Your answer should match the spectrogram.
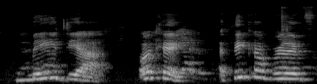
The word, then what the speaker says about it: Maydea: media wait media i always saved i was wrong all this while so it is pronounced media okay i think i've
